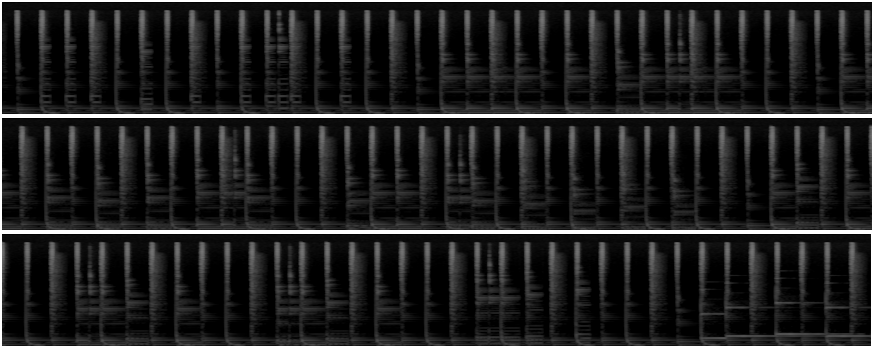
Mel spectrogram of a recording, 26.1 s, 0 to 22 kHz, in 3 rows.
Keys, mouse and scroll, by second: 0.1 shift+middle click, 0.9 s, 2.8 click, 3.4 r, 4.3 click, 4.5 Tab, 7.0 g, 7.9 click, 8.7 r, 9.2 click, 9.9 s, 12.2 click, 12.9 d, 14.3 click, 15.2 s, 16.6 click, 17.0 d, 18.2 click, 18.8 s, 20.1 click, 20.8 shift+middle click, 21.7 d, 22.6 click, 23.2 s, 24.4 click, 25.4 d.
